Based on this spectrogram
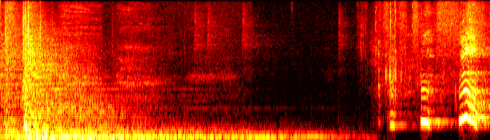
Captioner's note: Michiko breathing heavily; Faizan grunting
